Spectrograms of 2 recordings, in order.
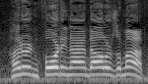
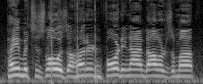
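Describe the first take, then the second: First: "forty-nine" punched higher and louder, the whole price hammered home; emphatic repeat. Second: Said in the usual way. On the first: Acted. Did you hear that?.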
